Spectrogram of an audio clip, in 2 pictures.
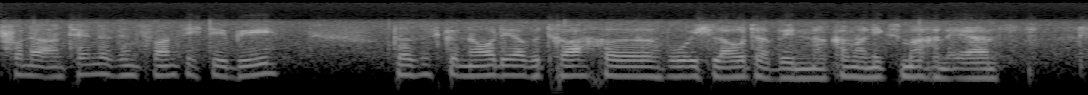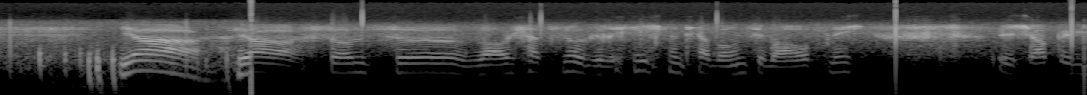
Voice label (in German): Kurzwelle SSB 40m Amateur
